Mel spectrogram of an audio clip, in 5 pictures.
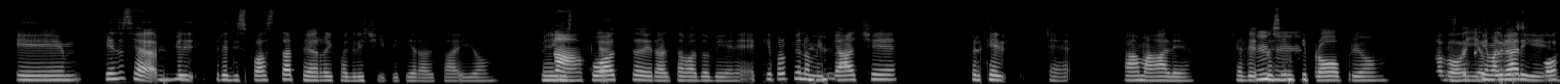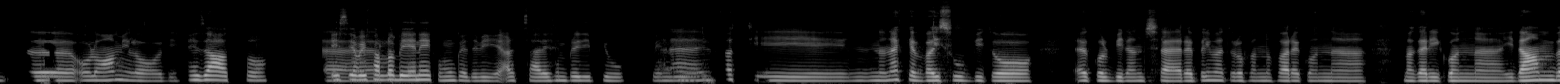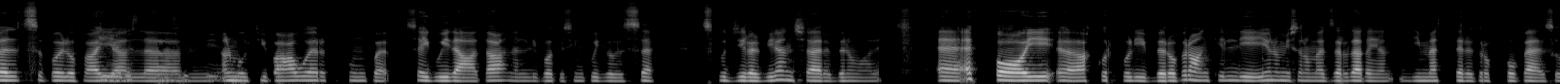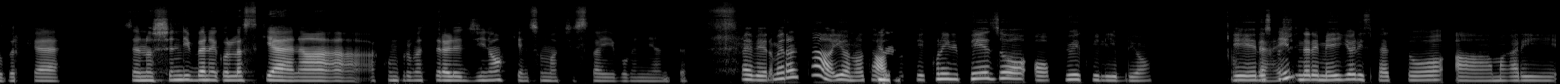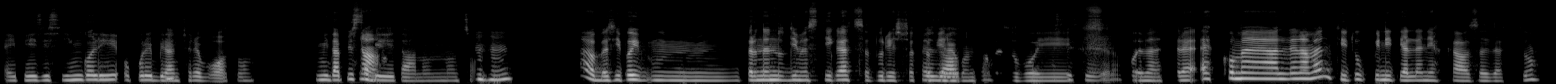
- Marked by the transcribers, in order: "proprio" said as "propio"; "cioè" said as "ceh"; "cioè" said as "ceh"; other background noise; teeth sucking; lip smack; teeth sucking
- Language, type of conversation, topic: Italian, unstructured, Come ti tieni in forma durante la settimana?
